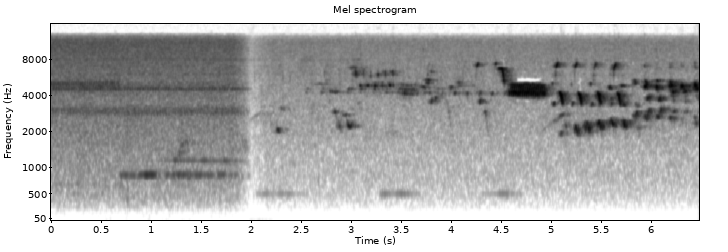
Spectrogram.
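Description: A steady high tone over a hiss cuts off about two seconds in. Then songbirds chirp and trill, with quick runs of repeated notes that grow loudest near the end.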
